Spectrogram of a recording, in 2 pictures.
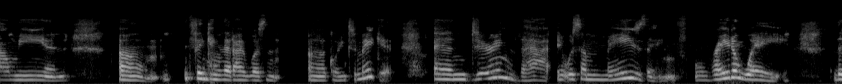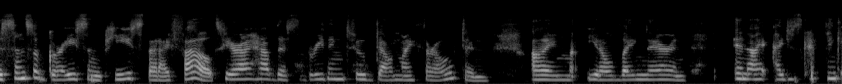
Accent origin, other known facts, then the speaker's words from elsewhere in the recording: Elk Mound, Wisconsin, United States; I grew up in Wisconsin, Elk Mound.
